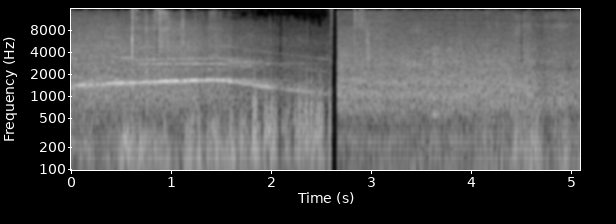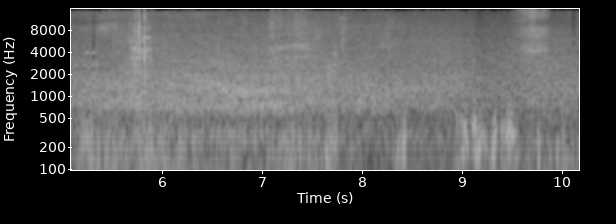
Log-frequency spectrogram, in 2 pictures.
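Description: An emergency vehicle's siren wails in one slow rise and fall of pitch over street traffic noise. It breaks off suddenly under three seconds in, leaving the noise of passing traffic.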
